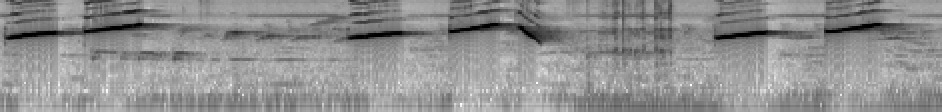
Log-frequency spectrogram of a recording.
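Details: White-rumped shama singing loudly to goad other shamas into song, clear rising whistles repeated in pairs about every two to three seconds, one sharp descending slur, soft lower warbles between, faint background hum.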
